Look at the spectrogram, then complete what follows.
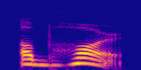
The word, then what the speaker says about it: abhor: International phonetic alphabet বা আইপিএ অনুযায়ী এর উচ্চারণটা হল আভর। একবার আমার সাথে চেষ্টা করে দেখুন তো। আ ভর। খেয়াল করবেন এখানে এইচ অক্ষরটা কিন্তু প্রায় সাইলেন্ট।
